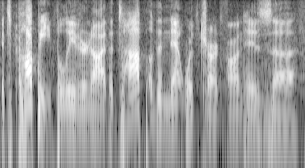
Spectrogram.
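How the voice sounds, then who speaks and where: A man's voice: mid-range voice, big pitch swings, fairly quick, a bit bright, rough recording. A man calling a video game match with playful, upbeat play-by-play. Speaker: esports commentator. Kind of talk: casual esports commentary.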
